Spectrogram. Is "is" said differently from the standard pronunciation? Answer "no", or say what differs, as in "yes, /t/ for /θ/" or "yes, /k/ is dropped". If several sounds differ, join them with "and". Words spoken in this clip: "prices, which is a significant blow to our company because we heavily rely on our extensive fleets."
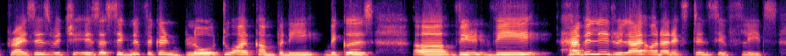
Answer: no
